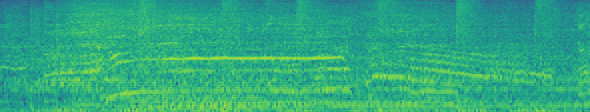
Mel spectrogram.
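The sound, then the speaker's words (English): A car engine roars with squealing tires as the car swerves and is forced into a spin, the sound loud and continuous for about three seconds, with whining tonal lines over a rumbling base. “Carter zooms off. He swerves in front of Edward and forces him into a spin.”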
